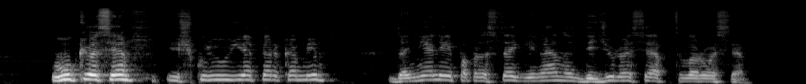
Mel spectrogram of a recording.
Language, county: Lithuanian, Klaipėda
